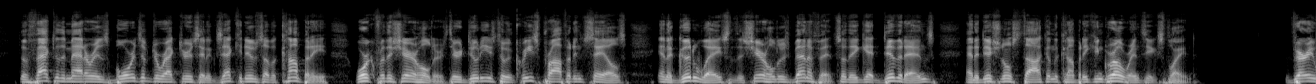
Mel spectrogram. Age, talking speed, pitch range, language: 50-69, 225 wpm, 110-135 Hz, English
